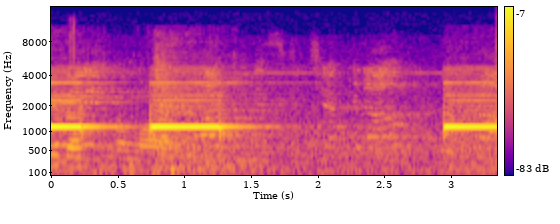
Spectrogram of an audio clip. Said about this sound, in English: I'll keep talking over the alarm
